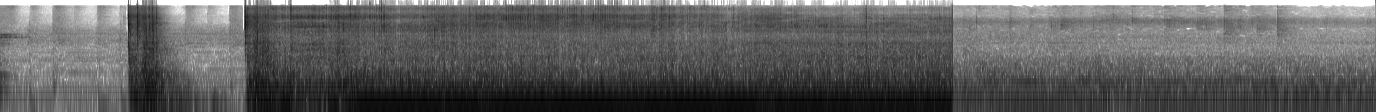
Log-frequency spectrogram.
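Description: Bajaj mixer grinder motor starting with a short burst about a second in. It then runs loudly and steadily for about five seconds while foam sprays out of the sealed jar, and carries on much quieter for the last few seconds.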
